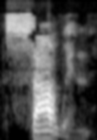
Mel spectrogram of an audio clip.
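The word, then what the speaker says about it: Samhain: Oh, we just got sawin is the actual pronunciation.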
